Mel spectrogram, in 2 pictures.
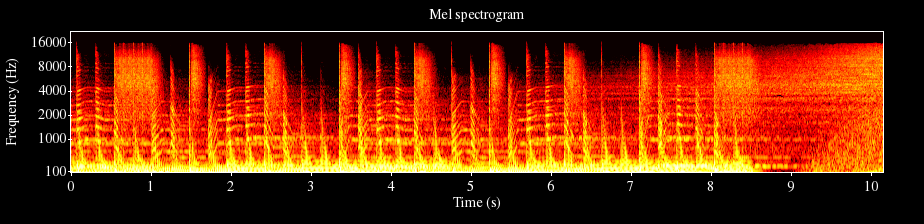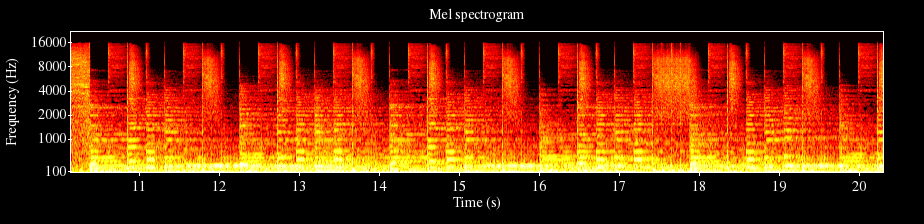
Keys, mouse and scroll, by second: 0.2 shift+middle click, 1.0 3, 1.1 click, 2.0 click, 2.5 KP_Add, 3.2 s, 6.1 a, 6.3 2, 6.5 click, 6.6 click, 7.1 KP_1, 7.8 g, 9.6 click, 9.9 g, 11.7 a, 12.1 middle click, 12.8-13.2 scroll up 1, 13.2-16.5 middle drag, 16.5 2, 16.7 click, 16.9 click, 17.2 s, 19.6 middle click, 20.1-20.3 scroll up 1.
